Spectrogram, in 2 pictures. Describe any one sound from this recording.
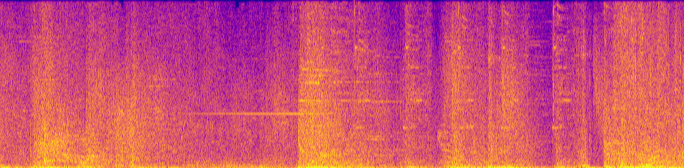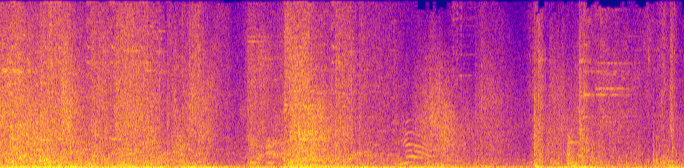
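Magic spells whoosh and explode in a hectic fight.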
